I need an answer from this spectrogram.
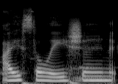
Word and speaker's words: isolation: The feeling of isolation grew stronger. Isolation. With the emphasis on the third syllable, isolation.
